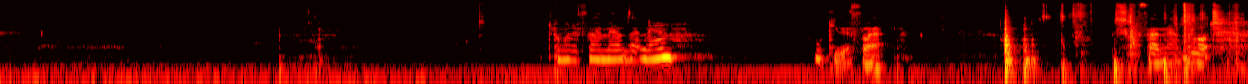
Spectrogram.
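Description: Paper rustles and crinkles as it is handled.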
